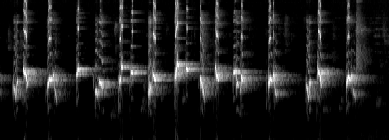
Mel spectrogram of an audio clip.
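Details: Sooty-headed bulbul singing a lively morning song, used as a lure to get other bulbuls to answer: quick, bubbly whistled phrases, each opening with a sharp click and dropping in pitch, repeated about twice a second with brief pauses.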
